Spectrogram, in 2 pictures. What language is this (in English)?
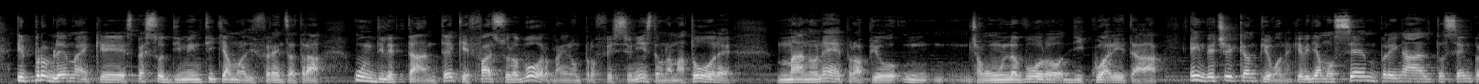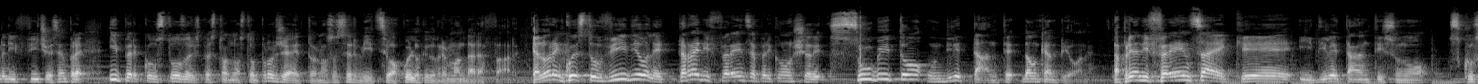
Italian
